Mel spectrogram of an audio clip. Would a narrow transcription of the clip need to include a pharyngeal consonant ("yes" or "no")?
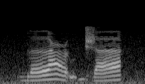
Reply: yes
